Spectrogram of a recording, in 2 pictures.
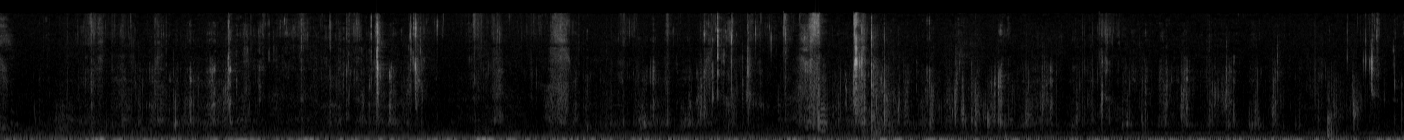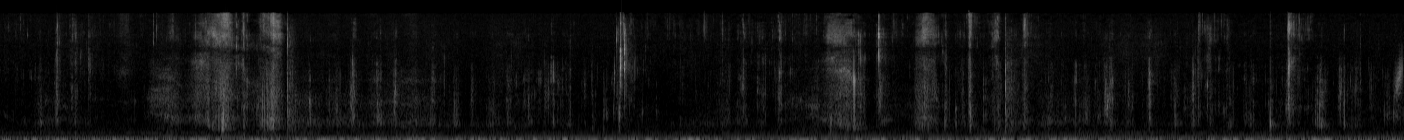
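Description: Close-up chewing and crunchy bites of skewered grilled meat: irregular wet clicks and crunches throughout, with a few louder crunches, over a steady low hum.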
